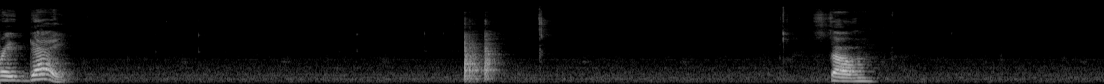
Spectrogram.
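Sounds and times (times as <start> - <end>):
glass set down on table: 4.6 - 5.1.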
